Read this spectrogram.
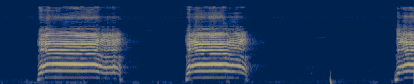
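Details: Goat screams in long, level, nasal bleats, each about a second, repeated roughly every two seconds, three heard with a sharp click between them.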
